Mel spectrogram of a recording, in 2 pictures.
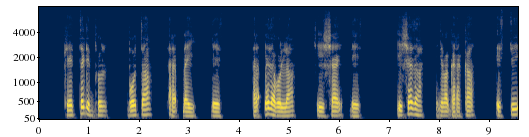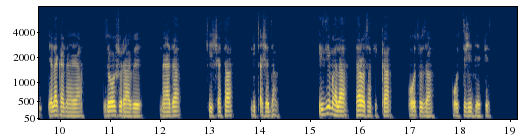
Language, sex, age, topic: Gamo, male, 18-24, agriculture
